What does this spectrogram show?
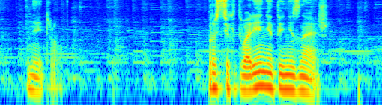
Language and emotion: Russian, neutral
